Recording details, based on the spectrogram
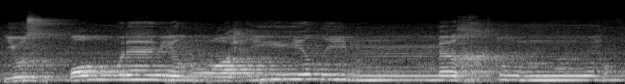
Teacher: qaf meskipun berharkat kasroh tetap dibaca tebal.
